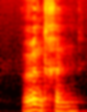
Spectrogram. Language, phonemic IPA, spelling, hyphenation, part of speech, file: Dutch, /ˈrʏnt.ɣə(n)/, röntgen, rönt‧gen, noun, Nl-röntgen.ogg
- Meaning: röntgen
